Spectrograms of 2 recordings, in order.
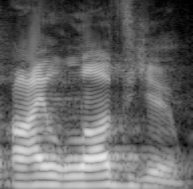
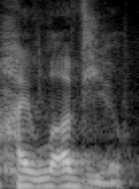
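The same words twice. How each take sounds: First: Slow, tender "I love you". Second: Much softer, near-hushed "I love you"; soft tender. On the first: Jesus speaking to someone, slow and tender. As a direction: say it slowly like you mean it. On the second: Jesus speaking to someone, hushed and tender. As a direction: let it fall to a hush. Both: Shown as a demonstration.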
